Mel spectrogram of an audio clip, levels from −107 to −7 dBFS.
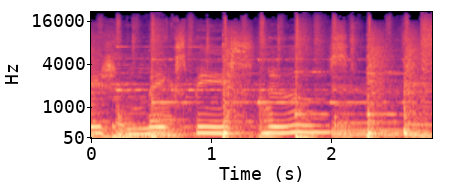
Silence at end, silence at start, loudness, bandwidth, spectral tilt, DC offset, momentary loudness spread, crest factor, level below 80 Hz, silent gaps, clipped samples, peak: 0 s; 0 s; -16 LUFS; over 20 kHz; -5.5 dB/octave; 0.3%; 4 LU; 14 dB; -26 dBFS; none; under 0.1%; 0 dBFS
